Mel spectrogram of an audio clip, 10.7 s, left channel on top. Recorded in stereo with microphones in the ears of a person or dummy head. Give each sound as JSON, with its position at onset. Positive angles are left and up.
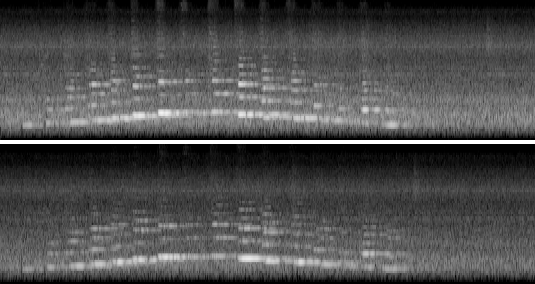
{"t": 0.4, "sound": "a flute", "side_deg": 60, "distance_m": 5.5}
